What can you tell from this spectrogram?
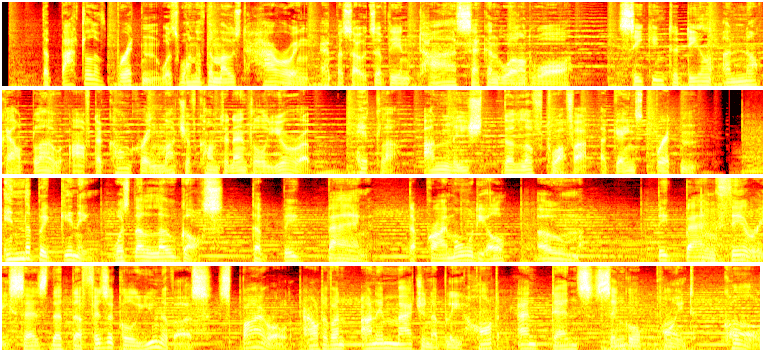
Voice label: Documentaries Voice-over Stereo

